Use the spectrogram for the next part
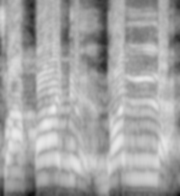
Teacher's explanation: Jangan langsung digabungkan bukan faqadd tapi dipisah dulu qalqalahnya dulu.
